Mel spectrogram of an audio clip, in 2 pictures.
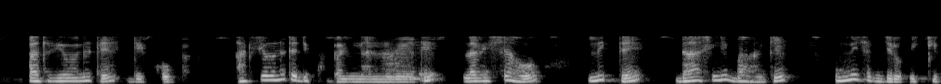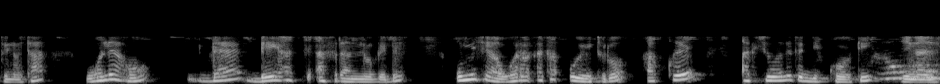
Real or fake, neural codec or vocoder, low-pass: fake; codec, 44.1 kHz, 3.4 kbps, Pupu-Codec; 3.6 kHz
